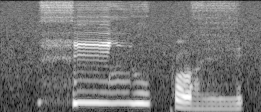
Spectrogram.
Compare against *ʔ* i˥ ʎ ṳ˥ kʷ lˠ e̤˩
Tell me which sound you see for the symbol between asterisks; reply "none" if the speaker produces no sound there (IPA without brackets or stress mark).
h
